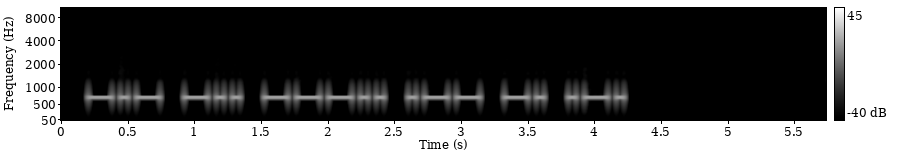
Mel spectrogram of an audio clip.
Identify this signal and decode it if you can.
Morse code, heard as a keyed tone, about 20 wpm, 700 Hz. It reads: KD8WNR
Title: USA Call Signs - 6 Characters - 4x Character Spacing - 20wpm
